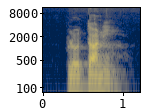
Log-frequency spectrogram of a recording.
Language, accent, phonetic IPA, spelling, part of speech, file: Catalan, Valencia, [pluˈtɔ.ni], plutoni, noun, LL-Q7026 (cat)-plutoni.wav
- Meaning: plutonium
